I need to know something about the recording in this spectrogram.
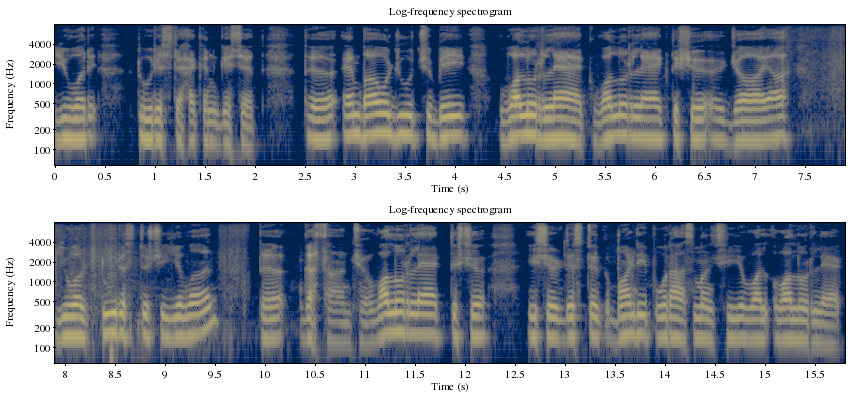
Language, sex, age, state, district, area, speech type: Kashmiri, male, 45-60, Jammu and Kashmir, Srinagar, urban, spontaneous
